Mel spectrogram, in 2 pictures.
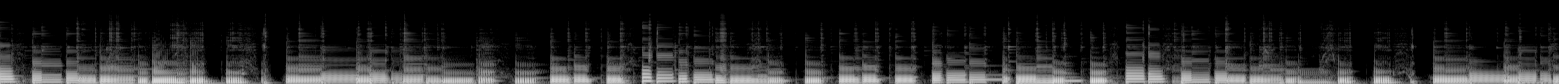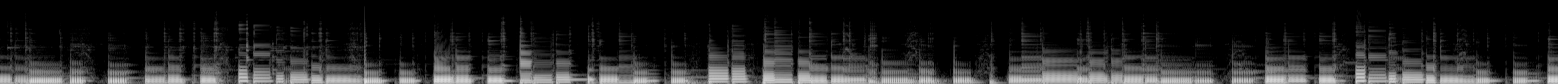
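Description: Electric bass, a Sterling by Music Man Ray4 SUB heard through its stock pickup, playing a repeating test riff of separate plucked notes with short breaks between phrases.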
